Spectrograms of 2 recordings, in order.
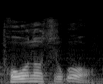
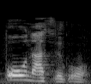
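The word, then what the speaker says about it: bonus: 라틴어 발음은 보누스고 한국 발음은 보나스고 그러는데 보누스라는 것은 선한, 좋은이라는 라틴어 형용사예요.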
